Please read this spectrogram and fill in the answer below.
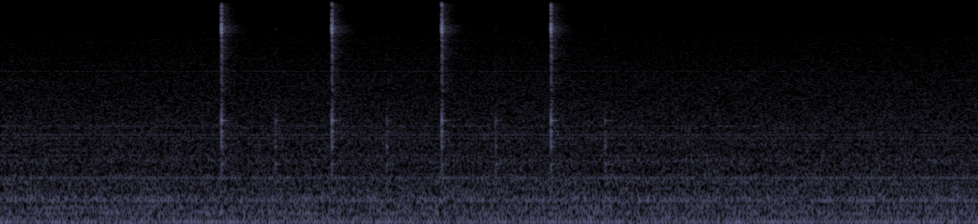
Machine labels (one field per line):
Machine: valve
